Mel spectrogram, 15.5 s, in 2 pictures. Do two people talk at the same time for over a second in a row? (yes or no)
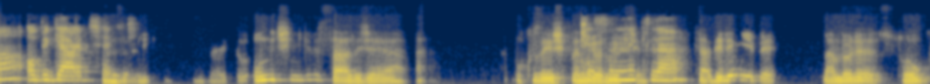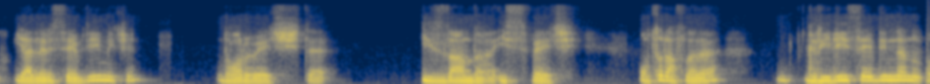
no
